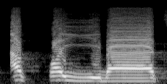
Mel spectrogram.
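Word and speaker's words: الطيبات: Nanti al ketemu dengan thayyibatu bacanya at-ta. Jadi at-thayyibat.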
